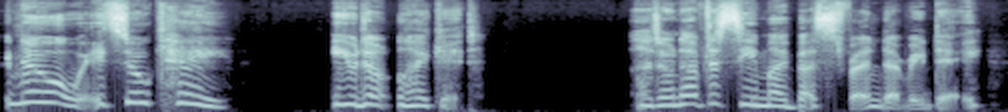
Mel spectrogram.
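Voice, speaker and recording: A woman voicing a tender, emotional young woman who is crying, in a soft, halting audiobook reading. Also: medium pitch, no echo, clean studio sound, lightly acted. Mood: tearful. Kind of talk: audiobook character voice.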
